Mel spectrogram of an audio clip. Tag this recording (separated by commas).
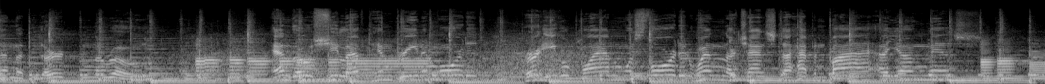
Speech, Music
